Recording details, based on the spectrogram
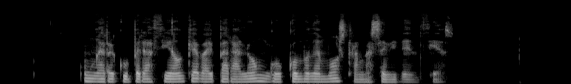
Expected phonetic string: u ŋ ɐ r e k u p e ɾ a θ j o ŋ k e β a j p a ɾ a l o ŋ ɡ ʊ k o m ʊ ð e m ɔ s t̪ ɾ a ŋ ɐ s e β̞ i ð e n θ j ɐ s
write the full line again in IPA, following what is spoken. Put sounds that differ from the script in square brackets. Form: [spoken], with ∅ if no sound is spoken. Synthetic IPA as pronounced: u ŋ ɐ r e k u p e ɾ a θ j o ŋ k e β a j p a ɾ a l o ŋ ɡ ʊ k o m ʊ ð e m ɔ s t̪ ɾ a ŋ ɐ s e β̞ i ð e n θ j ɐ s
